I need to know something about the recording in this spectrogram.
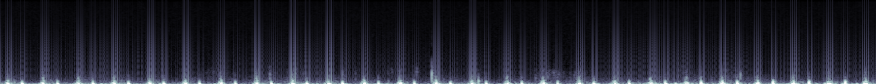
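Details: Heart sounds after six minutes of wall-standing pressure, said to cause arrhythmia: rapid, closely spaced low thumps with slightly uneven gaps between beats, consistent with an irregular heartbeat.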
